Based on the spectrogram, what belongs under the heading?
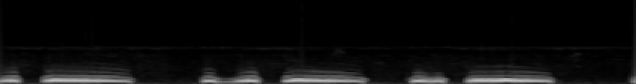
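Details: Spotted dove giving deep, rounded coos in a quick run of five notes, the long ones level and mellow, the short ones slightly dipped; a large-voiced wild-caught bird used in a dove-calling contest in Thailand.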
